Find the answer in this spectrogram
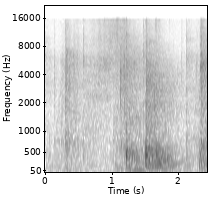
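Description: Homemade 3D-printed robot dog's leg motors buzzing and its plastic legs knocking as it jerks and wobbles trying to stand up, louder about a second in. The unsteadiness comes from crude PID control of soft, low-stiffness motors running on half their rated voltage.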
